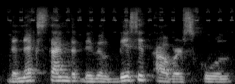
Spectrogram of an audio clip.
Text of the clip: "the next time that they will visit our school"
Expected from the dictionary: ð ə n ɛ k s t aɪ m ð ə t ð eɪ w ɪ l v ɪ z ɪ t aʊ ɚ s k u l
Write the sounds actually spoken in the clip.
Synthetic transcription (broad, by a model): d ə n ɛ k s t aɪ m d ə t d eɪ w ɪ l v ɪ s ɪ t aʊ ɚ s k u l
